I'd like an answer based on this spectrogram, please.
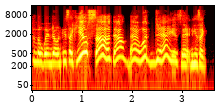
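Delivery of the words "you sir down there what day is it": high, slow, drawn-out mock shout. Retelling a story, calling down to someone from a window: imitating a shout. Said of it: "don't shout at me".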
